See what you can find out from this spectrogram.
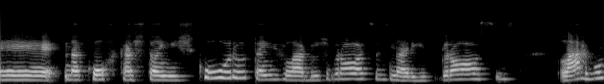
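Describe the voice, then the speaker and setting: Speaking at a very slow pace, a woman keeps her fairly high voice at very even loudness with ordinary pitch variation. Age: 50s. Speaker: panelist. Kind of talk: self-description at online panel.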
